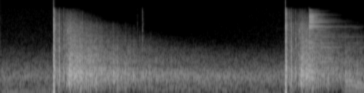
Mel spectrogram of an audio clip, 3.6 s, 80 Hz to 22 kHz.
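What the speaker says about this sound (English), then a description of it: "Let's shoot this great little firearm." Two sharp pistol shots from a Taurus G3c fired at an outdoor range, each a loud crack with a ringing tail, spaced about two seconds apart against quiet background.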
